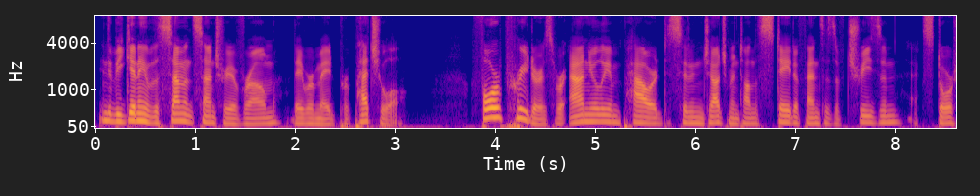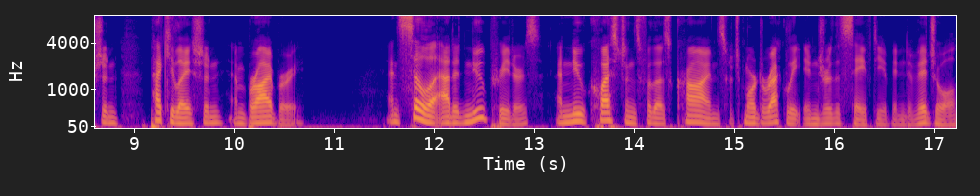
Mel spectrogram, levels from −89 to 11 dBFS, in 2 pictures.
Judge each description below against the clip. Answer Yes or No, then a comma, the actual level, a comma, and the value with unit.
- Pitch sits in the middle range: No, low, 115 Hz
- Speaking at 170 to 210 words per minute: Yes, average, 180 wpm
